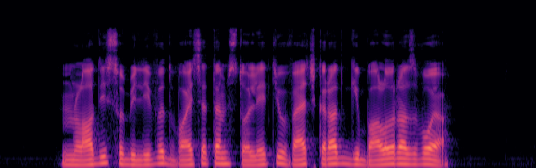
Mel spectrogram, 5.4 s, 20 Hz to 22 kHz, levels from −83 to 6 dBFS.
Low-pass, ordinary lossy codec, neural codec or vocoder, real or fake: 10.8 kHz; none; none; real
